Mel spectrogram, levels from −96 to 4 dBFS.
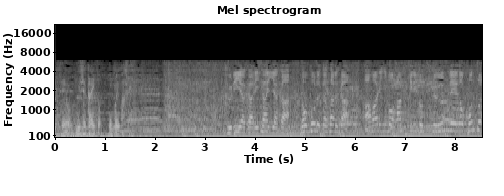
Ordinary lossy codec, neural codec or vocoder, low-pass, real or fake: MP3, 24 kbps; autoencoder, 48 kHz, 128 numbers a frame, DAC-VAE, trained on Japanese speech; 7.2 kHz; fake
